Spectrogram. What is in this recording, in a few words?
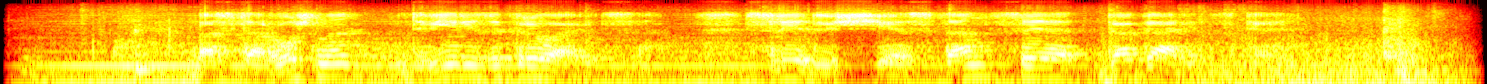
male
